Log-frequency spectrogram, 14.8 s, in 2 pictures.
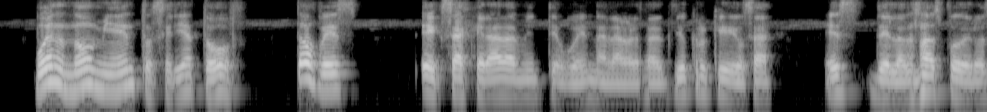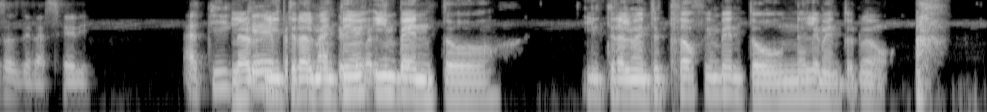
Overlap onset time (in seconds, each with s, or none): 9.1 s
